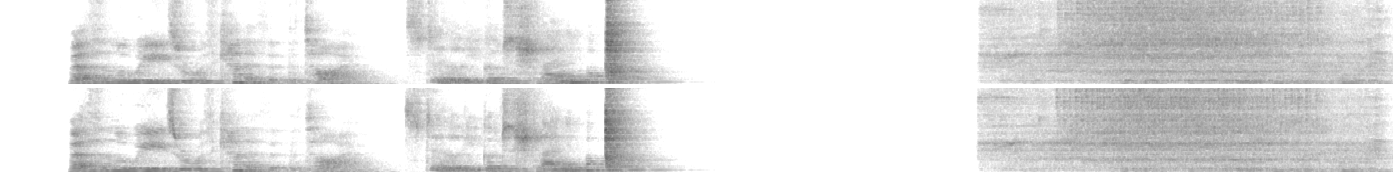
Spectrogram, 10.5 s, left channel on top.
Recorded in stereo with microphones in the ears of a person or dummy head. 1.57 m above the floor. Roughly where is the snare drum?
Right.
